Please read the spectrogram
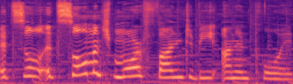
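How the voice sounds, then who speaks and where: Music plays in the background as a soft-spoken woman with a high pitch speaks at a moderate pace with lively intonation. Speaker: streamer. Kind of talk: casual chat. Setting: live stream. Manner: animated. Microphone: mic turned up, was too quiet.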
